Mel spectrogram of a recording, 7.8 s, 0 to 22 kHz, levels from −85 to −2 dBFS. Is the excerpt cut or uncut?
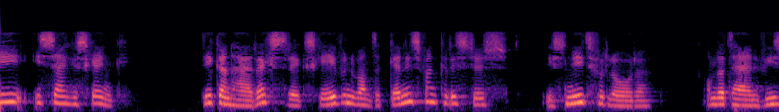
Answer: uncut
